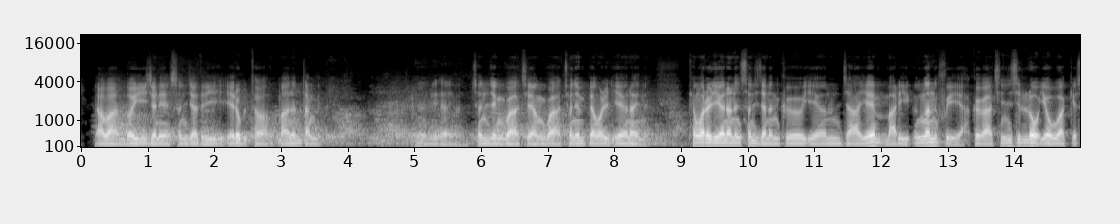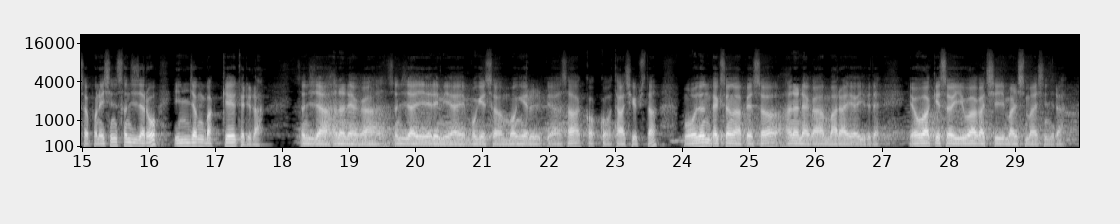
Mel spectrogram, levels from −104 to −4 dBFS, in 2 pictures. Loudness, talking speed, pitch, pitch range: -23 LUFS, 290 characters per minute, 95 Hz, 90-100 Hz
